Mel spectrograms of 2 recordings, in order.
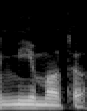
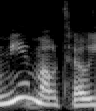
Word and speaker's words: Miyamoto: guerrilla thank you yamoto you just say miyamoto so the japanese is it is said phonetically so anytime you read japanese exactly how it looks is how you say it so miyamoto yes um as you had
